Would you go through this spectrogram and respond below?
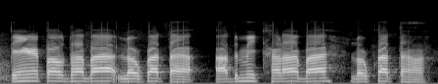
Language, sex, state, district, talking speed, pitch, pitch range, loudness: Bhojpuri, male, Uttar Pradesh, Ghazipur, 110 wpm, 145 Hz, 130-150 Hz, -14 LUFS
